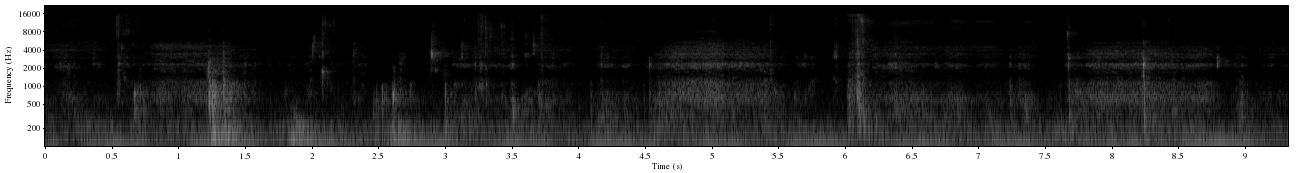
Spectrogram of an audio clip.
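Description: Close-up chewing of a mouthful of roast chicken pie with pastry, with many small mouth clicks throughout.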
